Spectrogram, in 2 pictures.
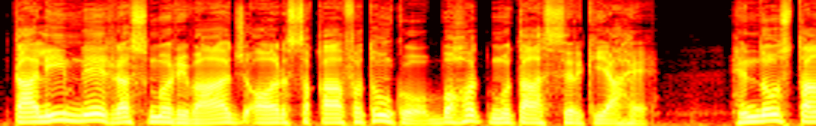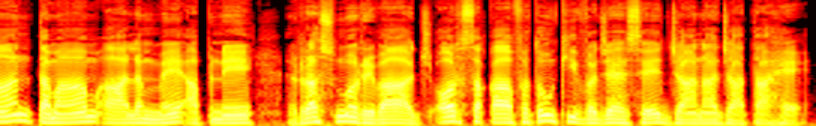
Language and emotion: Urdu, neutral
